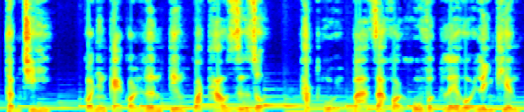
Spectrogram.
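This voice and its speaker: A man's voice: medium pitch, very animated, brisk, over loud music. A man narrating a folk tale as a scripted story, in a solemn, emotive and dramatic manner.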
